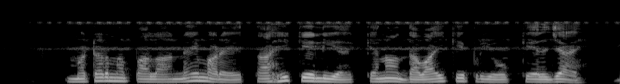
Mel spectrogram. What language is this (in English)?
Maithili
